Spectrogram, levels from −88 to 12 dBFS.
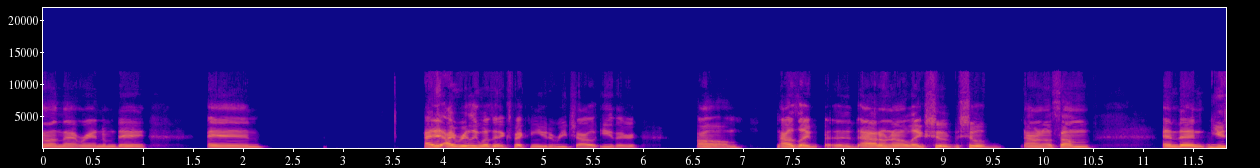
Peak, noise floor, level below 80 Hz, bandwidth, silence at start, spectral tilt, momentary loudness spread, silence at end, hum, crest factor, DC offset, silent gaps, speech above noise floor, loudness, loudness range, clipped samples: -6 dBFS; -88 dBFS; -76 dBFS; 12.5 kHz; 0 s; -5.5 dB/octave; 13 LU; 0 s; none; 18 dB; under 0.1%; none; 64 dB; -24 LUFS; 5 LU; under 0.1%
